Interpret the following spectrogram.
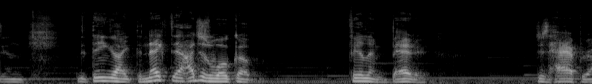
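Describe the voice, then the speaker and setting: A hoarse man vlogging in a casual, heartfelt way, rambling and earnest, peppering his talk with "you know" and "bro". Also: medium pitch.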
